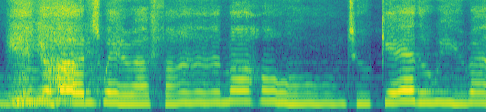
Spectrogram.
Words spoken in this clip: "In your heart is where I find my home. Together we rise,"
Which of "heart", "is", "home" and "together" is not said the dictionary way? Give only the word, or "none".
none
